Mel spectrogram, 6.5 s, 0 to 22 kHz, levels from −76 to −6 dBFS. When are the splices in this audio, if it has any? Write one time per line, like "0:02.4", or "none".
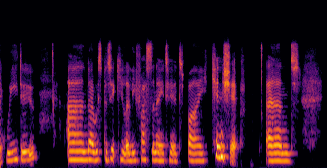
0:01.2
